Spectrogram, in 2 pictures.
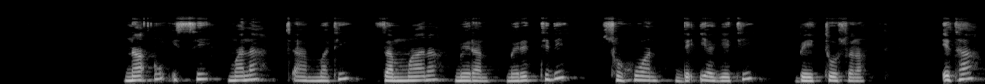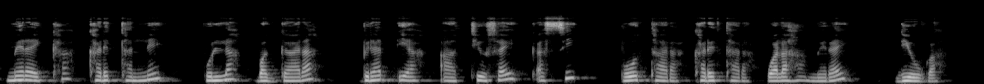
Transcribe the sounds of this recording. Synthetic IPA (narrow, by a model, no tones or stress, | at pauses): naːʔʊʔɪsːɪmɐlɐt͡ʃʼaːmːɐt̪ɪz̥ɐmːaːnɐmɛɾɐnmɛɾɛt̪ːɪd̪ɪ | sɔhʊwɐnd̪ɛʔɪjaɡe̞ːt̪ɪ | be̞ːt̪ːo̞ːsɔnɐ | ʔɛt̪ɐmɛɾɐjkʰːɐkʰɐɾɛt̪ːɐnːɛ | b̥ɔlːɐbɐɡːaːɾɐ | bɪɾɐᶑɪjɐʔaːt̪ːɪjɔsɐjkʼɐsːɪ | b̥o̞ːt̪ːaːɾɐkʰɐɾɛt̪ːaːɾɐwɐlɐɦɐmɛɾɐj | d̪ɪjo̞ːɡaː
